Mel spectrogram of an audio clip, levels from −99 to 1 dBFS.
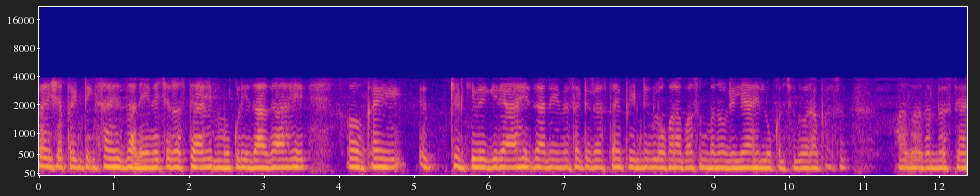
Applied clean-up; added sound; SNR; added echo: neural mask model Resemble Enhance denoiser.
